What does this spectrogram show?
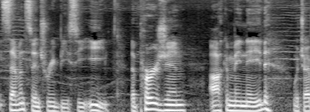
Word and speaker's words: Achaemenid: The Persian Achaemenid, which I butchered, that is spelled A-C-H-A-E-M-E-N-I-D, dynasty, was related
